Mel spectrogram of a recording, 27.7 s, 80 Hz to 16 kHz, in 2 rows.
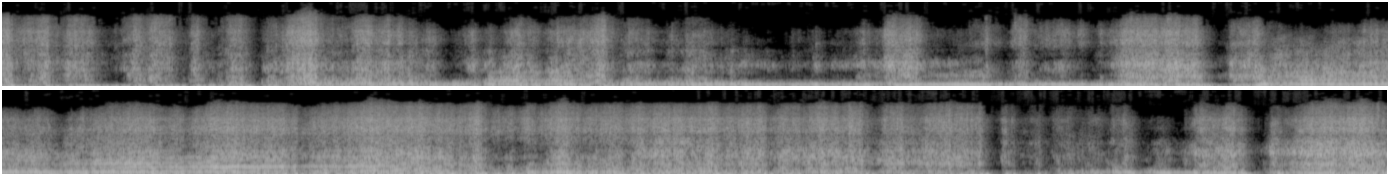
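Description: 2014 Subaru BRZ's flat-four engine driven hard on a race track, heard inside the cabin over loud road and wind noise. The engine pitch holds steady, then jumps up sharply about twelve seconds in, climbs again, and drops near the end as the car slows and speeds up through the corners.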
